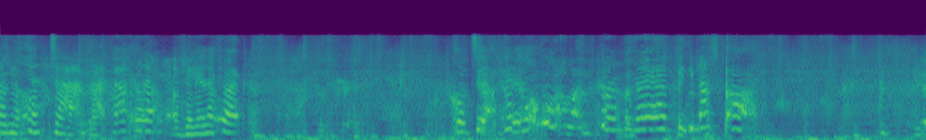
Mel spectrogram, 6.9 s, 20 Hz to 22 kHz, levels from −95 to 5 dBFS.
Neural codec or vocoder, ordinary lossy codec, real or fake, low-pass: codec, 16 kHz, 1 kbps, FreqCodec, smaller model; none; fake; none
